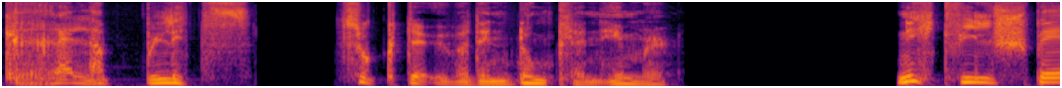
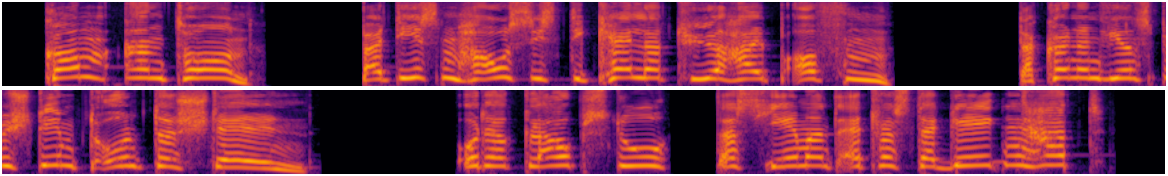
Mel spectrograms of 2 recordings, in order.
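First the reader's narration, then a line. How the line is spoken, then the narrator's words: Shouting over thunder. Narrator (German): schrie Zilli, damit sie den zweiten Donner übertönte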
